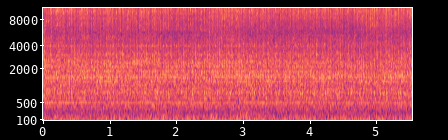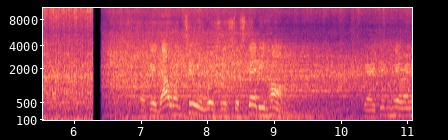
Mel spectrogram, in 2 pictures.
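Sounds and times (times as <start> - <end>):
ac compressor hum: 6.4 - 11.0.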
